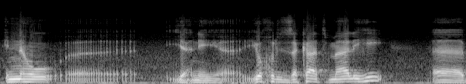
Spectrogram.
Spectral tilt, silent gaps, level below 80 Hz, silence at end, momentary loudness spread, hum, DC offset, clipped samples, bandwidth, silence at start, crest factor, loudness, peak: -8.5 dB/octave; none; -32 dBFS; 0 s; 14 LU; none; under 0.1%; 0.2%; 8.8 kHz; 0 s; 12 dB; -13 LUFS; 0 dBFS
